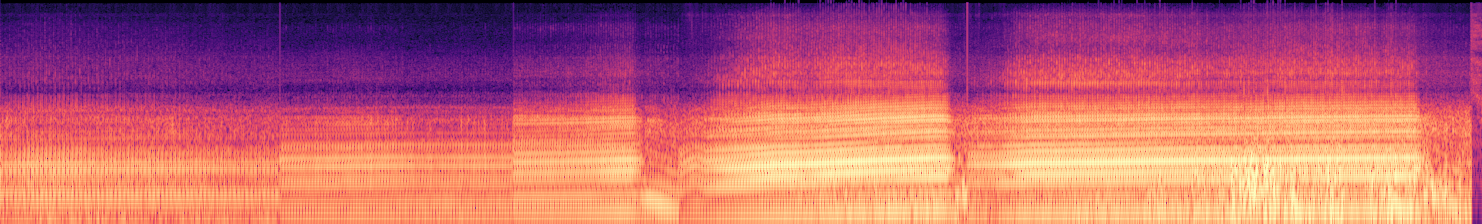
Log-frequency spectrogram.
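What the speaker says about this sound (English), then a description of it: "I will go ride on motorway and see how the bike behaves there" A motorcycle with a changed front sprocket cruising on a motorway, engine droning steadily and loud up close with shifting pitch as it shifts gears and accelerates, and wind rush building over the ride.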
